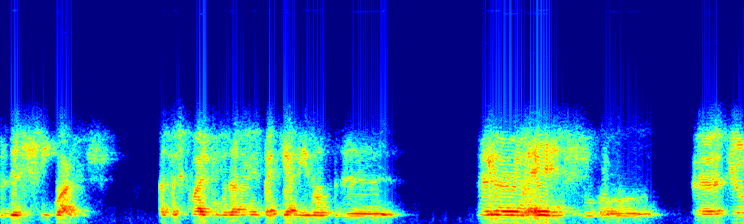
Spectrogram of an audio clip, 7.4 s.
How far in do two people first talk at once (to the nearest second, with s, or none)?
5 s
